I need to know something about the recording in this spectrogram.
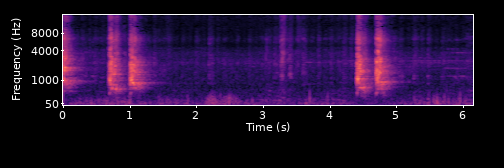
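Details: Malinois Jax barking on command during training, not attacking: two quick paired barks, a gap of about three seconds with soft panting and shuffling, then another close pair of sharp barks.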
